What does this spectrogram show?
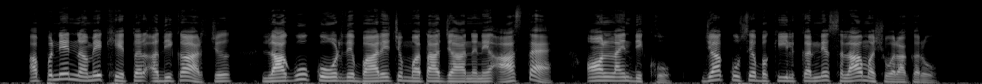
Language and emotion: Dogri, neutral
